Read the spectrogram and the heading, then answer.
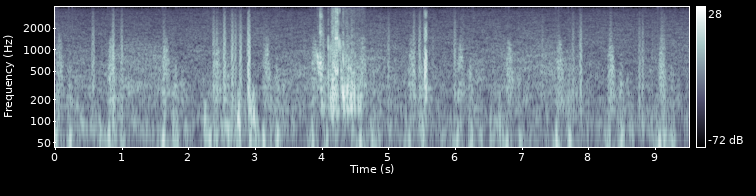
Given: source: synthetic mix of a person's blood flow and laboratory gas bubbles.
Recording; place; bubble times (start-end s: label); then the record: Doppler ultrasound of blood flow; subclavian vein
3.90-4.65 s: bubbles
From the record:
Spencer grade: 1 (occasional bubble signal discernible with the cardiac motion signal, with majority of cardiac periods free of bubbles); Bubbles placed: anywhere in the cardiac cycle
